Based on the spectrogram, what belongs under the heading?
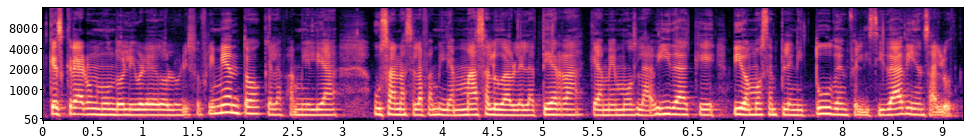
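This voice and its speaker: A woman with a Mexican accent, a podcast guest telling a personal story in a lively, emotional, chatty way. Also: fairly low pitch, fast, clean tone. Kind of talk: casual interview storytelling.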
